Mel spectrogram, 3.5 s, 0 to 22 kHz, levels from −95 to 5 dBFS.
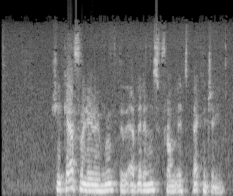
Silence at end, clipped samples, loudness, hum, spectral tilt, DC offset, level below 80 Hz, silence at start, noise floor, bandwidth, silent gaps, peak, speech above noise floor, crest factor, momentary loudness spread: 0.1 s; 0.1%; -9 LUFS; none; -5 dB/octave; under 0.1%; -38 dBFS; 0.05 s; -35 dBFS; 14 kHz; none; 0 dBFS; 26 dB; 10 dB; 7 LU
